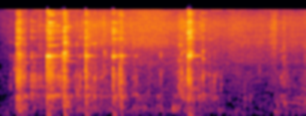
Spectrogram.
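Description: Empty glass jars with metal lids clinking and knocking against each other in a cardboard box as it is handled, several sharp clinks, the loudest about a third of a second in.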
